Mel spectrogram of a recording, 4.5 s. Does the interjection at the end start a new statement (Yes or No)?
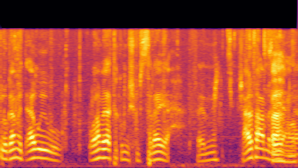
Yes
